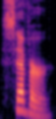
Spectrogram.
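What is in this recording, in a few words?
"sever", English word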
